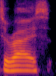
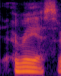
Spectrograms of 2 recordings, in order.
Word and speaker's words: Arraez: And, you know, if Luis Arraez, is that how I say his name? – No. – That was it. – That's the good guy. – Which, Arraez, right? – Yeah.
